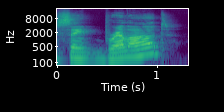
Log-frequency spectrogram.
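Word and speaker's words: St. Brelade: My mum said they lived somewhere, I think St. Brelard. Is that how you pronounce it? – That's right. You've got very good pronunciation too.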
